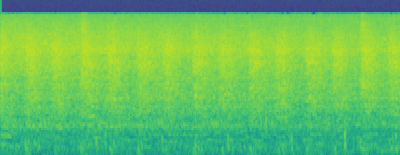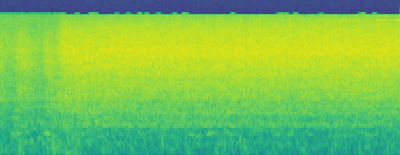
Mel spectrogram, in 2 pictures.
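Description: Steam locomotive Duchess of Sutherland, an LMS Princess Coronation class Pacific, standing and hissing steam. First comes a quick, regular pulsing hiss; then, a little past halfway, a sudden loud, steady rush of steam sets in and keeps going.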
